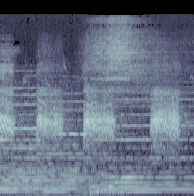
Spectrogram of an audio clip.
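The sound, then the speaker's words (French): A carrion crow in Paris gives four harsh, rasping caws at an even, unhurried pace, fairly loud, with a low steady hum or music bed underneath. “Aujourd'hui, la corneille noire.”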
